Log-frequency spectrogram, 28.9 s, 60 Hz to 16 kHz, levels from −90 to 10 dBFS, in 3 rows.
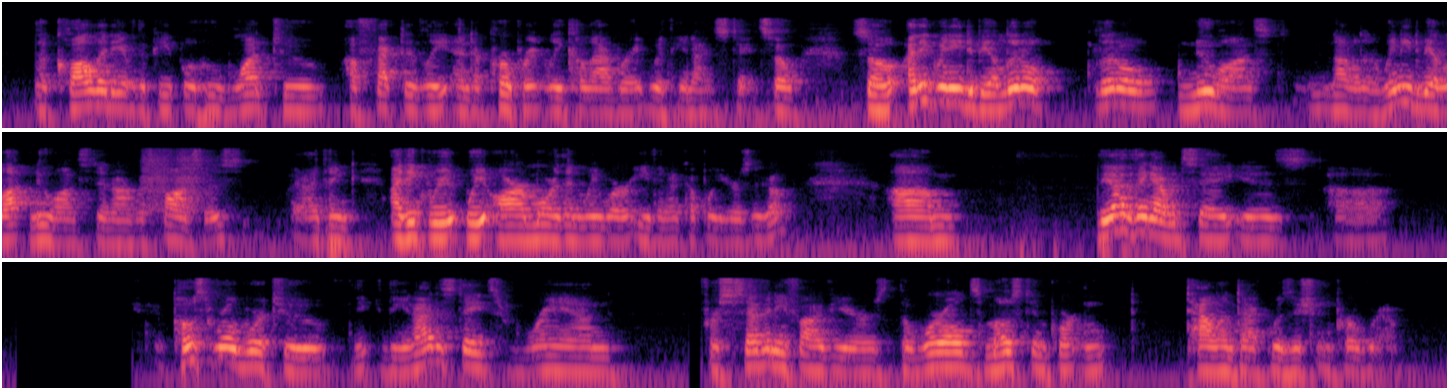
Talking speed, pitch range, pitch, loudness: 180 wpm, 115-150 Hz, 125 Hz, -26 LUFS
